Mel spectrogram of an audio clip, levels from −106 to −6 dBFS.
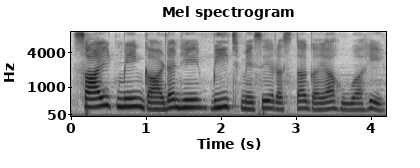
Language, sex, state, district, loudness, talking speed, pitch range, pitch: Hindi, female, Madhya Pradesh, Bhopal, -19 LUFS, 155 wpm, 190-250 Hz, 220 Hz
